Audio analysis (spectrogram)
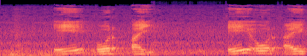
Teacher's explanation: कंठ तालु अर्थात एदितौ कंठ तालु अर्थात जो दीर्घ स्वर होते हैं ए और ऐ का जो उच्चारण स्थान होता है संयुक्त उच्चारण स्थान होता है और इन वर्णों की उत्पत्ति मनुष्य के कंठ और तालु के माध्यम से संयुक्त रूप से होती है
